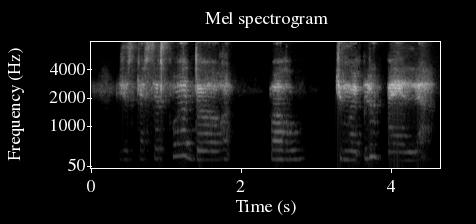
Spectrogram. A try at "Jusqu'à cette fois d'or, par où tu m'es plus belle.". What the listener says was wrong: Voilà, то есть ощущение такое, что нет вот этой плавности.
